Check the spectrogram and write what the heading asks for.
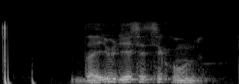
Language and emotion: Russian, neutral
